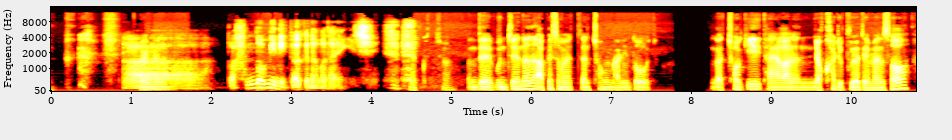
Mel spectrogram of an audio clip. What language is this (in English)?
Korean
